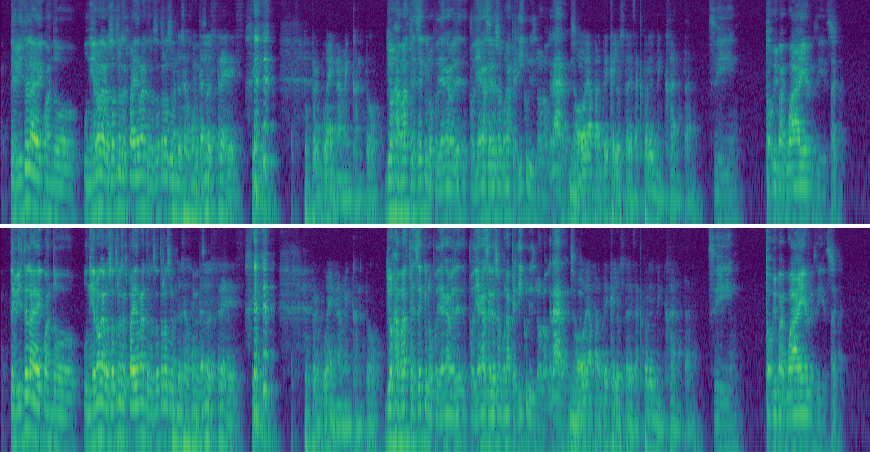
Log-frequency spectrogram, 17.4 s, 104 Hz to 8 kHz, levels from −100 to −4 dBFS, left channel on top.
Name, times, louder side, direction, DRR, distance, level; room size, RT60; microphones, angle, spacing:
voice 1, 0.2-3.5 3.9-4.0 4.9-5.3 5.6-6.1 7.7-11.7 14.2-14.7 15.3-16.7, right 3 dB, 55° right, 3 dB, 3.5 m, -32 dB
voice 2, 3.4-5.4 6.1-7.6 11.3-13.9 16.6-16.7, left 1 dB, 20° left, 0 dB, 6.4 m, -37 dB
29.5 x 11.5 x 3.7 m, 0.42 s
head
